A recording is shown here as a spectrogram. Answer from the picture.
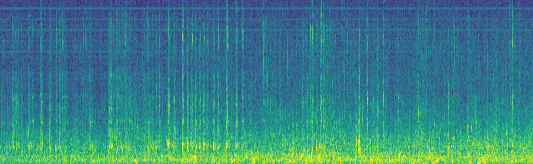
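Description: Water lapping and splashing around a boat on a river, with wind on the microphone: a steady rushing noise full of small crackling splashes.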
